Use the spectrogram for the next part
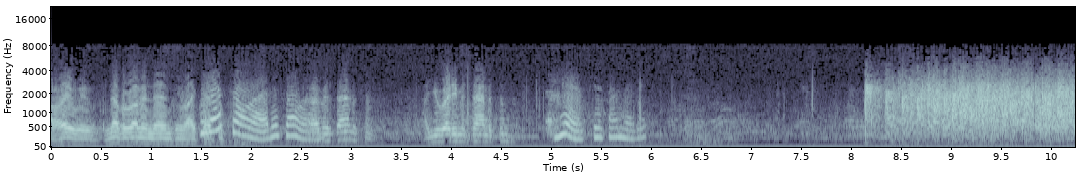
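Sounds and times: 
speech: 0:00.1 - 0:06.1
audience applause: 0:08.1 - 0:10.2.

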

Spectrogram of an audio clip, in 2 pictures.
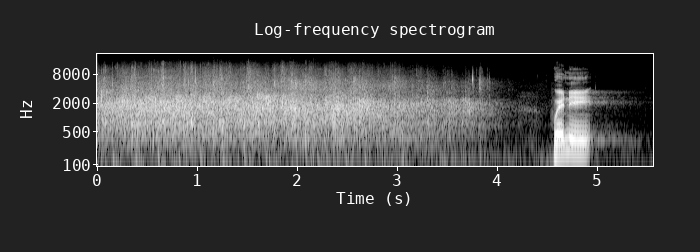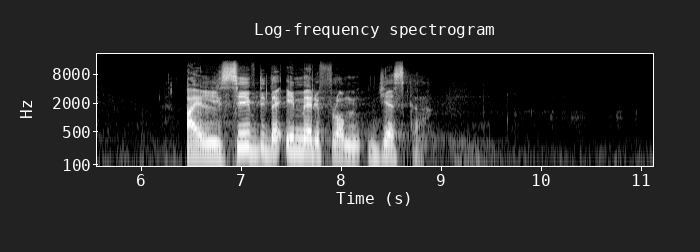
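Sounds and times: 
audience clapping hands: 0:00.0 - 0:04.2
speech: 0:04.6 - 0:05.0, 0:06.4 - 0:08.9.

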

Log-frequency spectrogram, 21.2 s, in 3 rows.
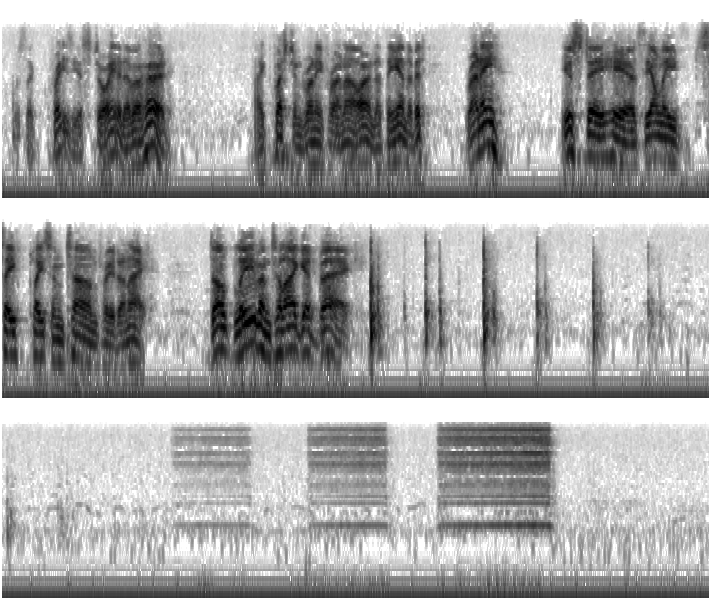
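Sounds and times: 
speech: 0:00.2 - 0:01.8, 0:02.5 - 0:08.6, 0:09.2 - 0:10.6
harsh electric door buzzer: 0:15.8 - 0:19.8.

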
